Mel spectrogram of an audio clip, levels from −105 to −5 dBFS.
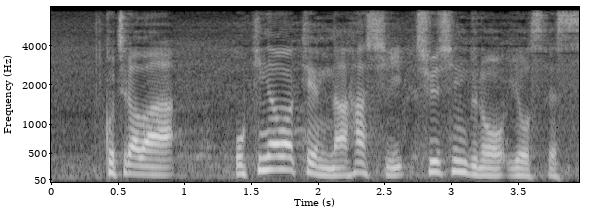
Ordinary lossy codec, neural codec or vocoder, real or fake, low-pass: none; autoencoder, 48 kHz, 32 numbers a frame, DAC-VAE, trained on Japanese speech; fake; 7.2 kHz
